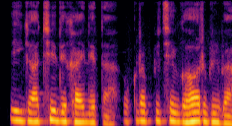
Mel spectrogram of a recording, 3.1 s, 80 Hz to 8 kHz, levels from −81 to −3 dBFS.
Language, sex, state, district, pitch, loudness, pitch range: Bhojpuri, male, Bihar, Muzaffarpur, 155 Hz, -18 LUFS, 145-165 Hz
